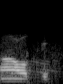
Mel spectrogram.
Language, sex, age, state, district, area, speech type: Telugu, male, 45-60, Andhra Pradesh, Chittoor, urban, conversation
